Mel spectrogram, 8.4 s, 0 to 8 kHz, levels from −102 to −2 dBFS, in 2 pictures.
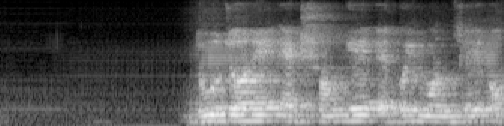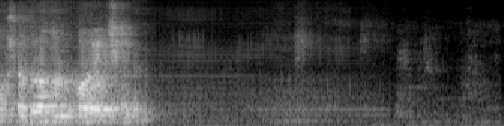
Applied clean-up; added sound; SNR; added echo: neural separator model SepFormer DNS4.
